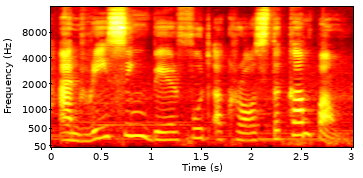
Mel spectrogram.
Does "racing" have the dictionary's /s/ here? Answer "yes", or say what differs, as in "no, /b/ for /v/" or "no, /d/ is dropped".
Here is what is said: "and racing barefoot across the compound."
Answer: yes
